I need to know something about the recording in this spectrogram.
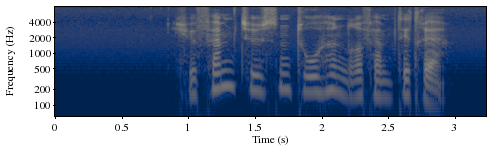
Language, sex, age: Norwegian, female, 37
